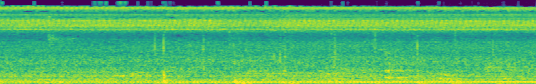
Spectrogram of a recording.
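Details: Cicadas in a loud, steady, high-pitched buzzing drone that runs unbroken through the whole clip, with a few faint clicks and a low background rumble.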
